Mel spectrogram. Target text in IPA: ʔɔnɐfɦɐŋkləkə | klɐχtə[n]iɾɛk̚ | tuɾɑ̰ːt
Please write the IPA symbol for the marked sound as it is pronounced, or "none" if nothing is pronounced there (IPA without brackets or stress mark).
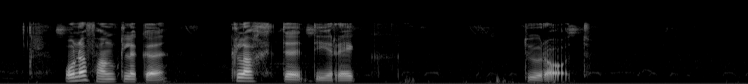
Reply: d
